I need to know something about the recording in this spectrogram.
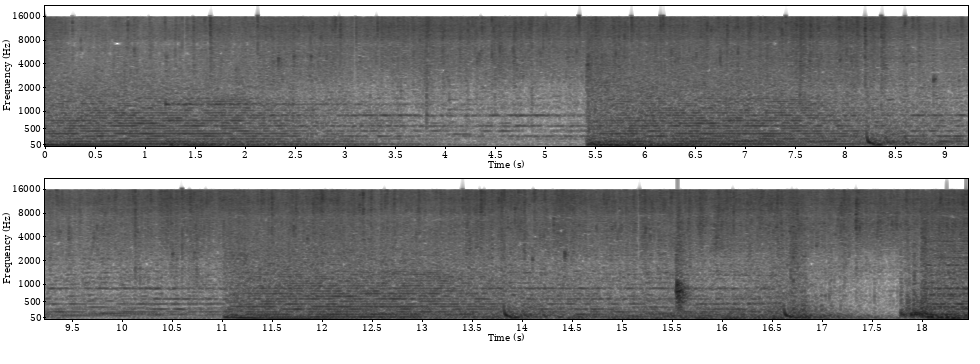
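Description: Tofu frying in hot oil in a nonstick pan, a steady sizzle that jumps louder about five seconds in and again about eleven seconds in as more slabs go into the oil, with a few light clicks of chopsticks.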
